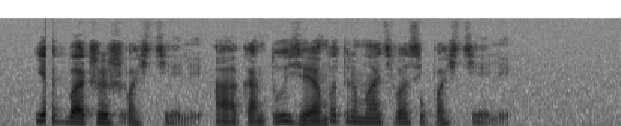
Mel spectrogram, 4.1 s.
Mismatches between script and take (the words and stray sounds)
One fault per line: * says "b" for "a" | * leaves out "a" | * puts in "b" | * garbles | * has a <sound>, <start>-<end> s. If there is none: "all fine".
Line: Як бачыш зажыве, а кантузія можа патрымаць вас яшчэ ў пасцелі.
* has a dropout, 0.3-0.4 s
* says "пасцелі" for "зажыве"
* leaves out "можа"
* leaves out "яшчэ"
